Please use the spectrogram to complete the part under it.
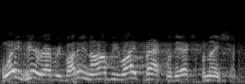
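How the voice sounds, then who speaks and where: An actor playing a blustering, self-important small-town American husband, bossy and folksy, in 1940s radio comedy. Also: male voice, very high-pitched, very fast, over a noisy crowd. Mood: bossy, excited. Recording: very noisy narrow-band 1940s radio broadcast.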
